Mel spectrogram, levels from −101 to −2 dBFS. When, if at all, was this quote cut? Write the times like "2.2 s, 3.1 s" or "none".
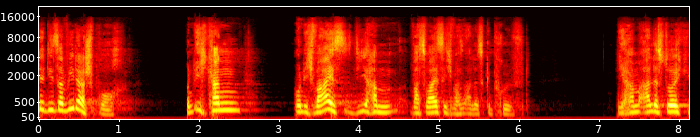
none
